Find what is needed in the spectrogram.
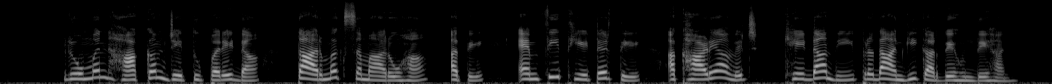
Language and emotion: Punjabi, neutral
